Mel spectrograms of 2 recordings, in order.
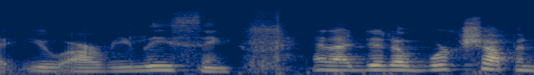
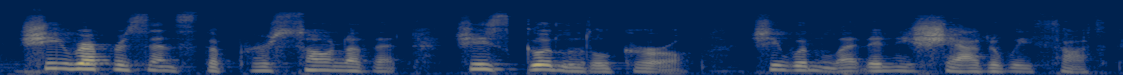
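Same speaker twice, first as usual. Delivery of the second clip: ordinary talk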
